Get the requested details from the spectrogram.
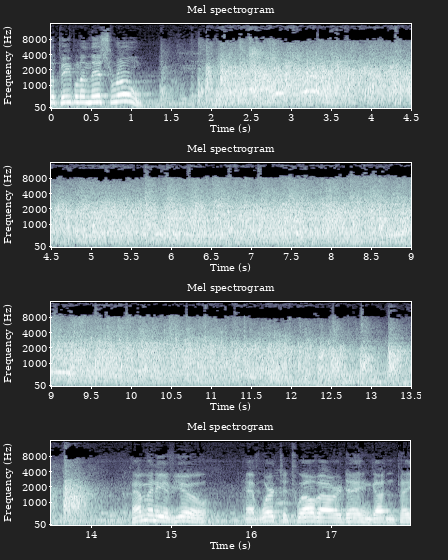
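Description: An elderly man speaks calmly to an audience through a microphone.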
